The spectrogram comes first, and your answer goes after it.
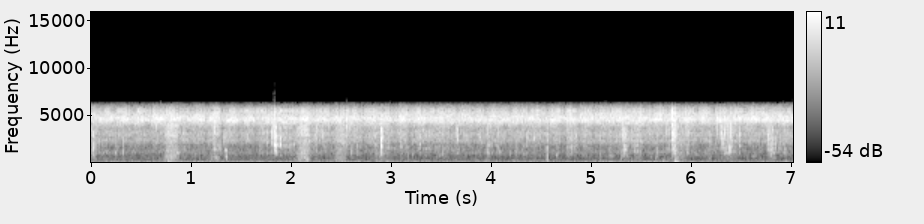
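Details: Wild boar eating bananas outdoors: irregular crunching and smacking chewing clicks, sharp and scattered across the seconds, over a steady low hiss of background noise.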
